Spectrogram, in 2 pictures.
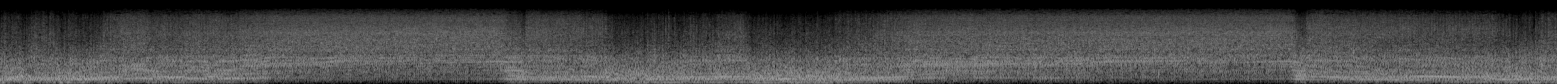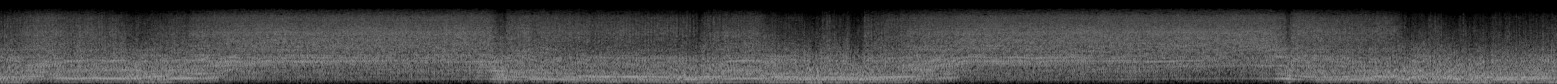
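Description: RaceSaver 305 V8 sprint car engine heard from onboard at racing speed, its revs climbing for several seconds and then dropping off sharply, about once every seven seconds lap after lap, as it accelerates down the straights and lifts into the turns. A steady hiss runs underneath.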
